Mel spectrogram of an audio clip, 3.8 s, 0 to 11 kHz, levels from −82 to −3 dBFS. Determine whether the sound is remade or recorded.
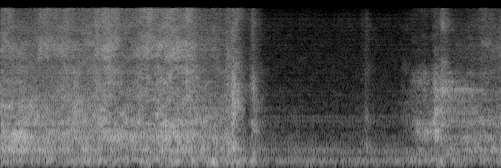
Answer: remade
